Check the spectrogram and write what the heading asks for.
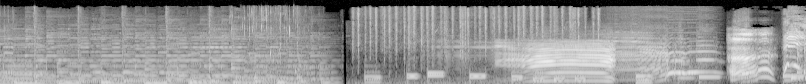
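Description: Background music with a steady beat for the first four seconds, then a cow mooing once in one long call, with a few short musical notes around it; a shorter, higher call follows about nine seconds in.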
